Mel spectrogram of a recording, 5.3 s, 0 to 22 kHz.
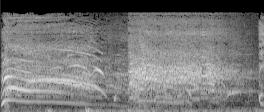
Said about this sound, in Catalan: Podríeu fer-me un crit una mica de por ara, entre tots plegats? Ara. Vinga, va, una miqueta de crit. Vinga, va. 3, 2, 1, foteu-li.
